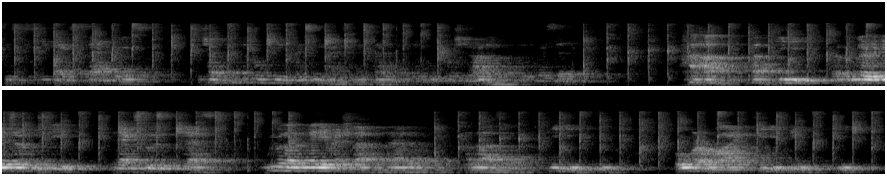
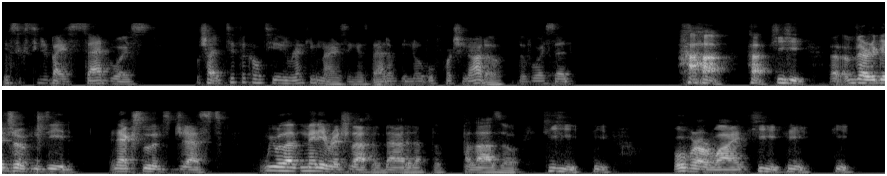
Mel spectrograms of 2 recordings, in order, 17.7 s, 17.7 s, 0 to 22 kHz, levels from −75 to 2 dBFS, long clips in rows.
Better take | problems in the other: second | background sound (Clapping); 17 dB below the speech // room echo; dies away in 1.1 s

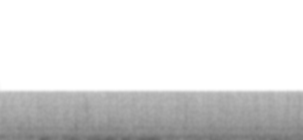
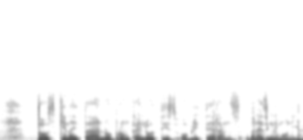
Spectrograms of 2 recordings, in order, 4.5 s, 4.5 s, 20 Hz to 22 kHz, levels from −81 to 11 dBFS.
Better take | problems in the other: second | background sound (Rain); 5 dB above the speech // room echo; dies away in 0.9 s

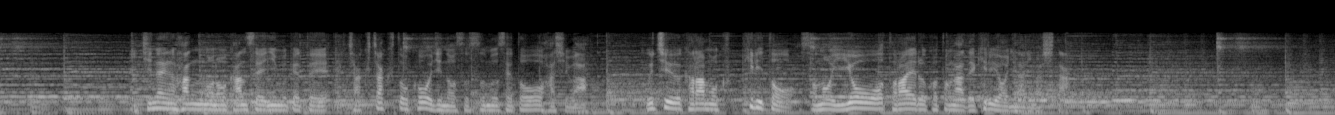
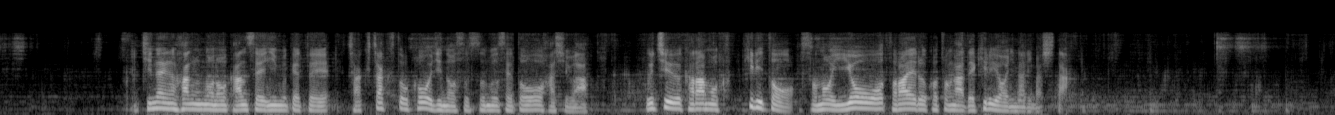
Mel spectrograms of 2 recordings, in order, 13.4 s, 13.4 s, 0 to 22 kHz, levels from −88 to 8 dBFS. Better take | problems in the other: first | noise reduction (neural separator model SepFormer DNS4)

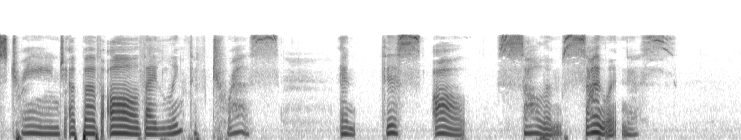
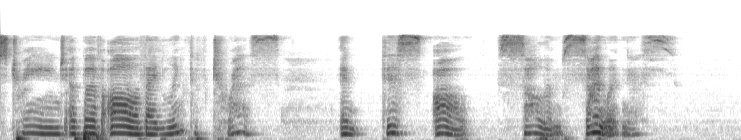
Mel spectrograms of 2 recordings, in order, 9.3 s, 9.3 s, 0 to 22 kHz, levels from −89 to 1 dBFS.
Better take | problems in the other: first | room echo; dies away in 0.2 s

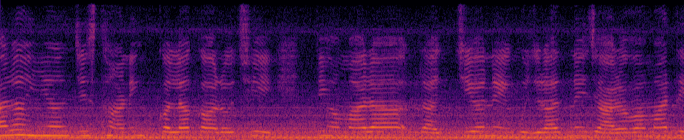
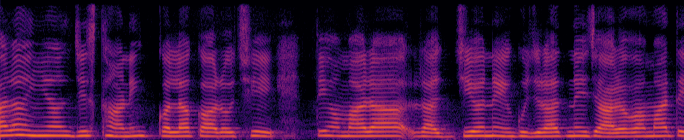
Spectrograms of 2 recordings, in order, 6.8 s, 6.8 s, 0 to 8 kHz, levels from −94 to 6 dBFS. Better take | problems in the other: second | background sound (Engine / Boat, Water vehicle); 1 dB below the speech // room echo; dies away in 1.8 s

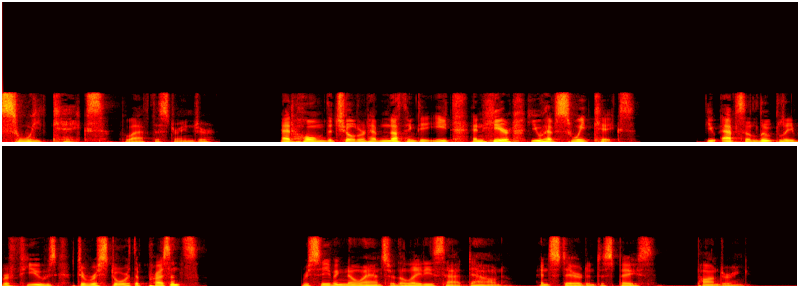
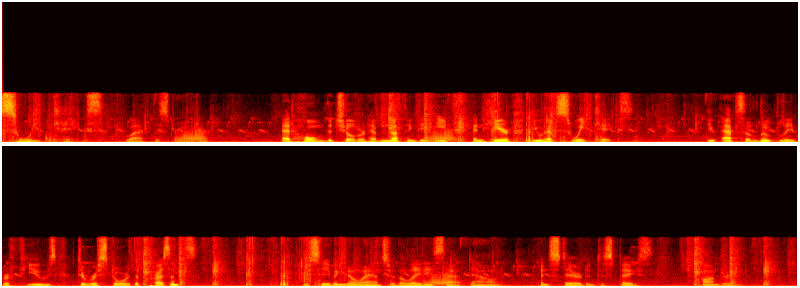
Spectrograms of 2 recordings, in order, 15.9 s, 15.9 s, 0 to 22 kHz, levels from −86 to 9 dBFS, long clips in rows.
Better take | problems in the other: first | background sound (Brass instrument + Run); 12 dB below the speech

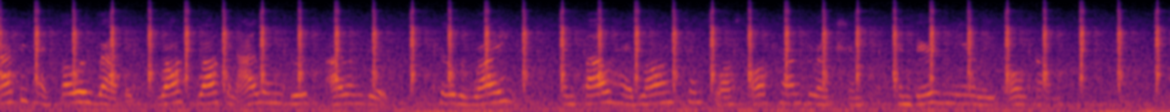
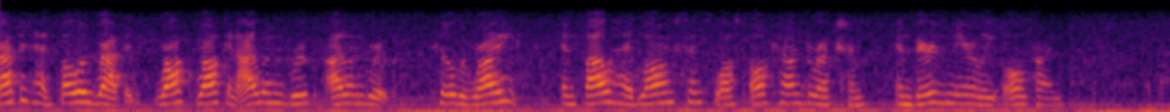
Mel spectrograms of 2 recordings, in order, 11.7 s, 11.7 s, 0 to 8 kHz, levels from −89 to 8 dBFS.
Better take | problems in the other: second | background sound (Clock); as loud as the speech

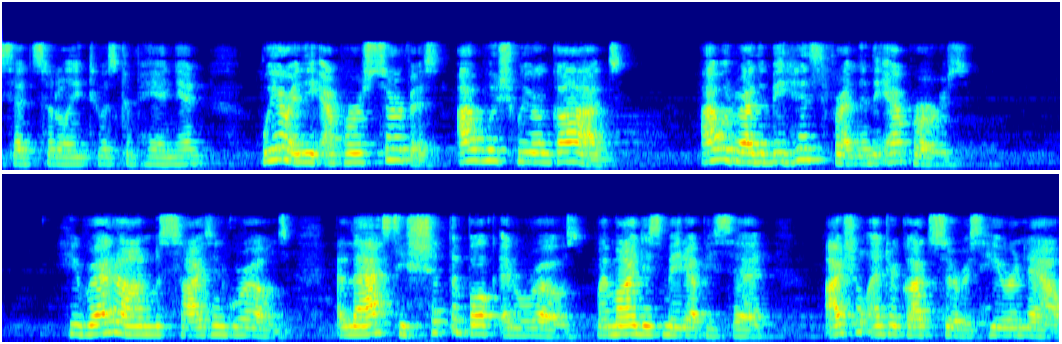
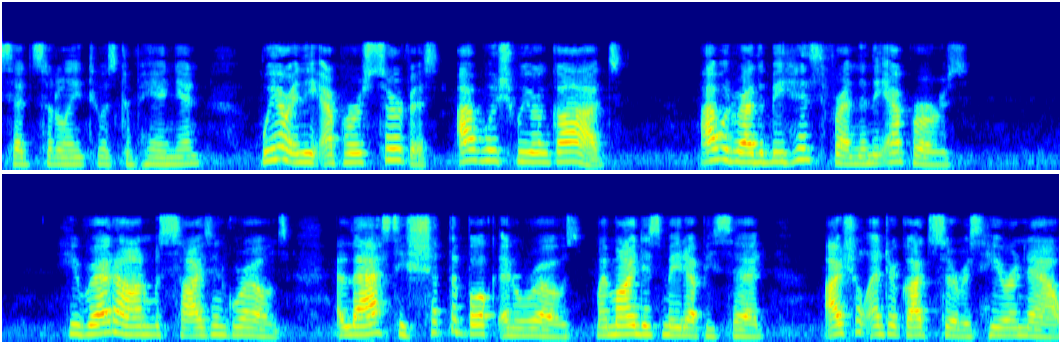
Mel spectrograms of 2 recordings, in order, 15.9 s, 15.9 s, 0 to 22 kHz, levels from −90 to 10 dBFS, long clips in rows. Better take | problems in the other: second | room echo; dies away in 0.3 s

